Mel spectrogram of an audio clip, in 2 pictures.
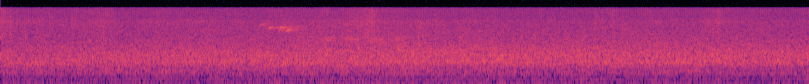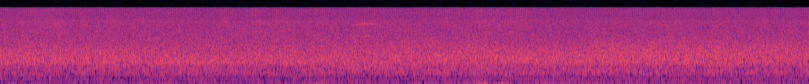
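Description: Steady hum of many Saskatraz honeybees flying around an opened hive.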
